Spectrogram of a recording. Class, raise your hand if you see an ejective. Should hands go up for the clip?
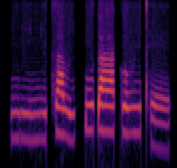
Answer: no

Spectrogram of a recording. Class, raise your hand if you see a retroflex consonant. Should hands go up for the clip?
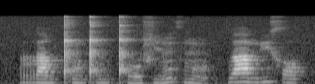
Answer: no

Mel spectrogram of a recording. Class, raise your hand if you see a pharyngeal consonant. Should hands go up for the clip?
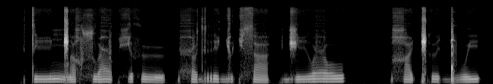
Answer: yes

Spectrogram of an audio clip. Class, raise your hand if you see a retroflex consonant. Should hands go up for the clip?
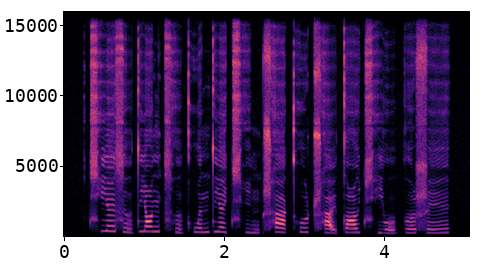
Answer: yes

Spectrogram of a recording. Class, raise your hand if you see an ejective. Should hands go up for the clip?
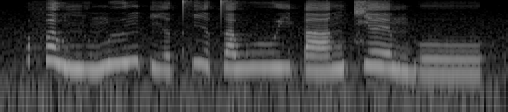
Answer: no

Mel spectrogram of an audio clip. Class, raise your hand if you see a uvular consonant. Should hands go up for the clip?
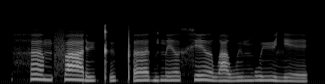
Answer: no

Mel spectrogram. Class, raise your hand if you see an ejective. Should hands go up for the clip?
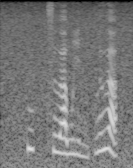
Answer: no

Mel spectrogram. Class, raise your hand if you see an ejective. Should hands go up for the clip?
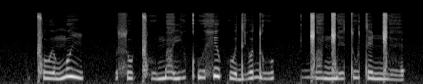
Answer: yes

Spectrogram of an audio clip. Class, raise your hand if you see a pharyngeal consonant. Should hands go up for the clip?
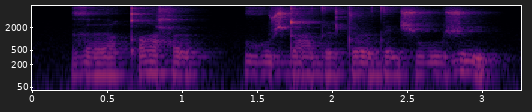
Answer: yes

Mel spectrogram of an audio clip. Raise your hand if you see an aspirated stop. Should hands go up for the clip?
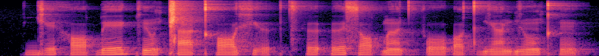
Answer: yes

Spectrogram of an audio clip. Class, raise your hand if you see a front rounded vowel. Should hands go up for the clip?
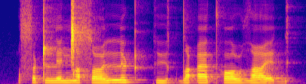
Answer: yes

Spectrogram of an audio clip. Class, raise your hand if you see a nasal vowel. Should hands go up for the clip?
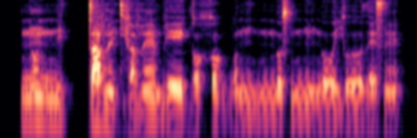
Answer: yes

